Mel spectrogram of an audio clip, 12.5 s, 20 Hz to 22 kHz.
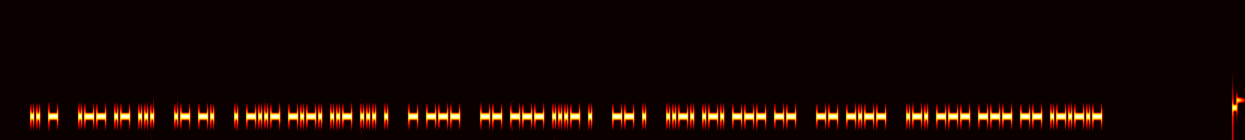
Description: Morse code, heard as a keyed tone, about 40 wpm, 700 Hz. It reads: IT WAS AN EXCUSE TO MOVE ME FROM MY ROOM.
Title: Sentences from Top 1000 Words - Review Part 1 - 40wpm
